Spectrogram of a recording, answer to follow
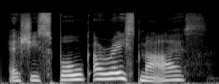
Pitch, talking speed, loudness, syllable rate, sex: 210 Hz, 190 wpm, -15 LUFS, 4.7 syllables/s, female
